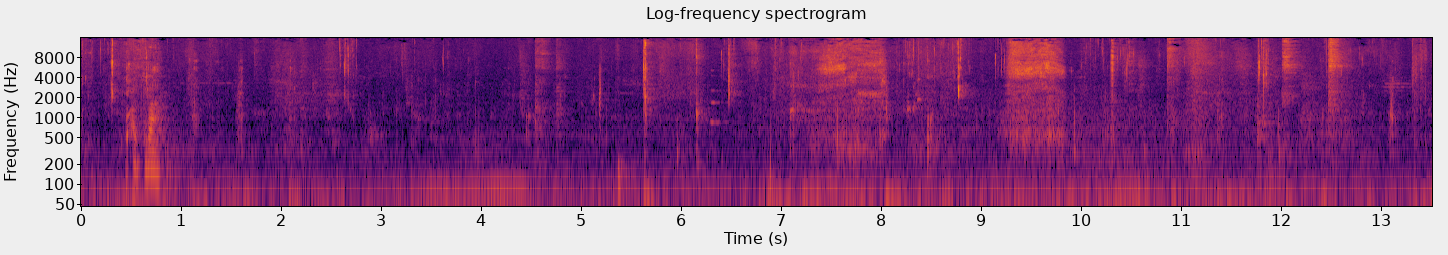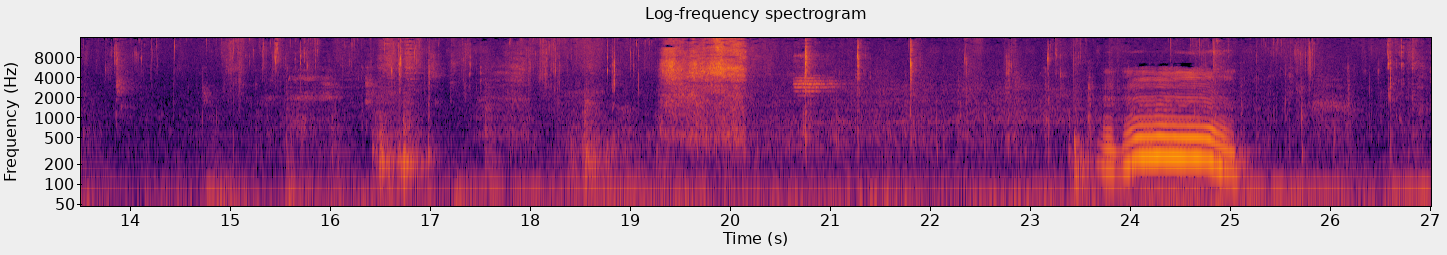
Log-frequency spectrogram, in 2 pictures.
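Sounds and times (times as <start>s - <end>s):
person chewing: 0.0s - 27.0s.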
